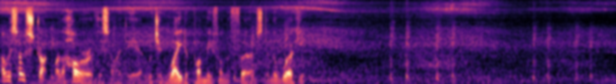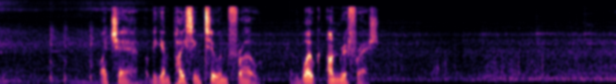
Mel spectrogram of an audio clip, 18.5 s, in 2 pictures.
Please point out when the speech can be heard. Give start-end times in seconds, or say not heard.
0.0-4.6, 10.7-14.9.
